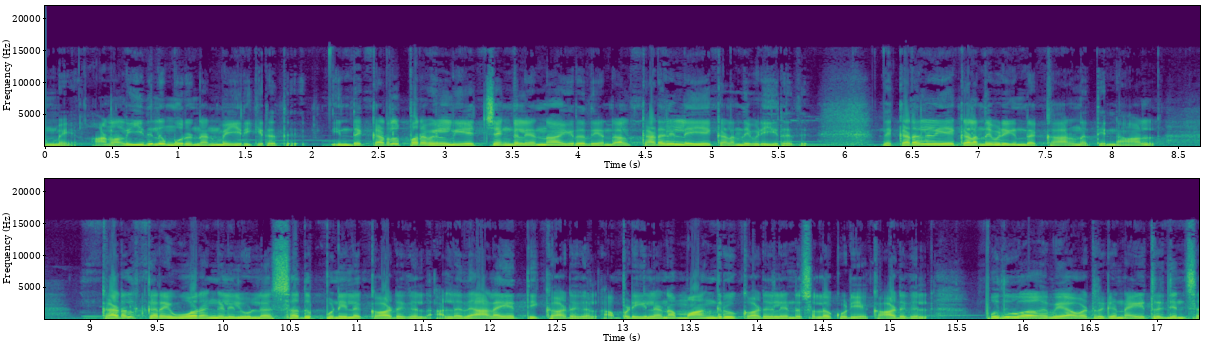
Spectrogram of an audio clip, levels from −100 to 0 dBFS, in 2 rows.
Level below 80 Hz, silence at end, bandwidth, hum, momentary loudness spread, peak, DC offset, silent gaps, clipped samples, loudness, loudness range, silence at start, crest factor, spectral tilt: -46 dBFS; 0 s; 16 kHz; none; 8 LU; 0 dBFS; under 0.1%; none; under 0.1%; -16 LUFS; 1 LU; 0 s; 16 dB; -6 dB/octave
